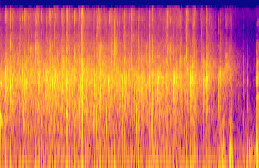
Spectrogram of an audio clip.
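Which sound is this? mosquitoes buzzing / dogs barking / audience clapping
audience clapping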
